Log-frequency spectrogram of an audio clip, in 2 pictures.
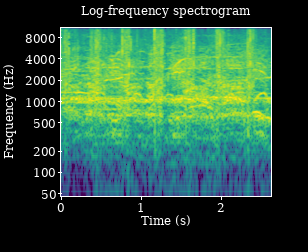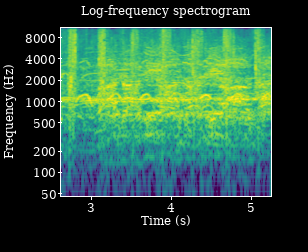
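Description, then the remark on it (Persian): A large crowd of students in Najafabad, Isfahan, chants protest slogans in loud unison, many voices rising and falling together over a steady rhythmic pulse of sharp accents that continues throughout. “دانشجویان نجف آباد اصفهان روسری‌ها در باد آزادی را خواندند.”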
